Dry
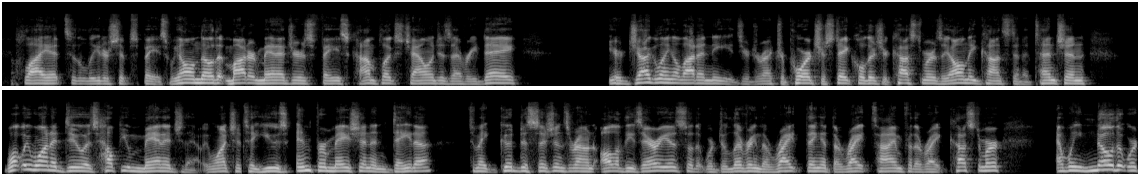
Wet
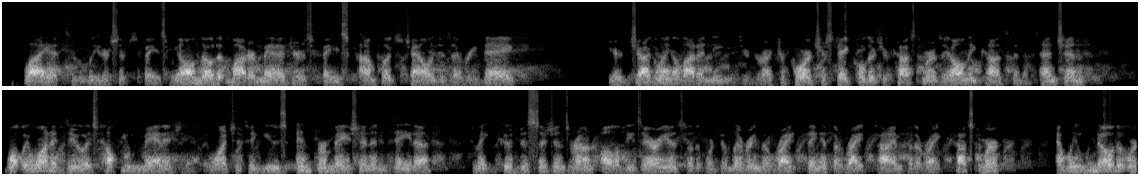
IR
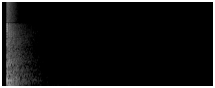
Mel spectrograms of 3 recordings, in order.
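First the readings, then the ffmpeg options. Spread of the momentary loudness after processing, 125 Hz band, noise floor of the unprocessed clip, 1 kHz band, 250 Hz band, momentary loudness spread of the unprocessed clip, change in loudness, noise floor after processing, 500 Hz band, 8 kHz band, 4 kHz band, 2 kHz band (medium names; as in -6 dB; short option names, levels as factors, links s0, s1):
13 LU, -12.0 dB, -69 dBFS, +1.5 dB, -6.5 dB, 9 LU, -2.0 dB, -61 dBFS, +1.5 dB, -11.0 dB, -13.5 dB, -6.5 dB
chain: -filter_complex "[0:a]afftfilt=real='re*gte(hypot(re,im),0.0355)':imag='im*gte(hypot(re,im),0.0355)':win_size=1024:overlap=0.75,equalizer=f=690:t=o:w=0.38:g=11.5,asplit=4[s0][s1][s2][s3];[s1]adelay=175,afreqshift=92,volume=0.112[s4];[s2]adelay=350,afreqshift=184,volume=0.0335[s5];[s3]adelay=525,afreqshift=276,volume=0.0101[s6];[s0][s4][s5][s6]amix=inputs=4:normalize=0,acrossover=split=170|3600[s7][s8][s9];[s9]acrusher=bits=3:mix=0:aa=0.000001[s10];[s7][s8][s10]amix=inputs=3:normalize=0,equalizer=f=125:t=o:w=1:g=-9,equalizer=f=500:t=o:w=1:g=4,equalizer=f=4000:t=o:w=1:g=-4,afftfilt=real='hypot(re,im)*cos(2*PI*random(0))':imag='hypot(re,im)*sin(2*PI*random(1))':win_size=512:overlap=0.75"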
